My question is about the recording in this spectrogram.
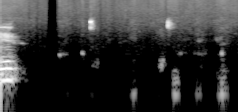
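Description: A spoken word trailing off, then near silence broken by a handful of faint, short, scattered clicks.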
